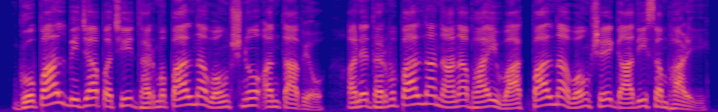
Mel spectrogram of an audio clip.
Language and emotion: Gujarati, neutral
